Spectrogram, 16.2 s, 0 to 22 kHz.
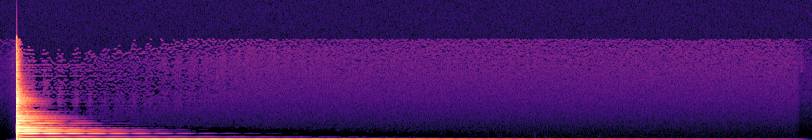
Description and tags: Stainless Steel Bowl 2
A stainless steel bowl struck with a wooden striker.
bell, ring, ding, bowl, stainless-steel, percussion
